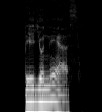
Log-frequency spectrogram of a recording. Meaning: genitive singular of Billionär
- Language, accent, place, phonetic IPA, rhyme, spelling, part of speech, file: German, Germany, Berlin, [bɪli̯oˈnɛːɐ̯s], -ɛːɐ̯s, Billionärs, noun, De-Billionärs.ogg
